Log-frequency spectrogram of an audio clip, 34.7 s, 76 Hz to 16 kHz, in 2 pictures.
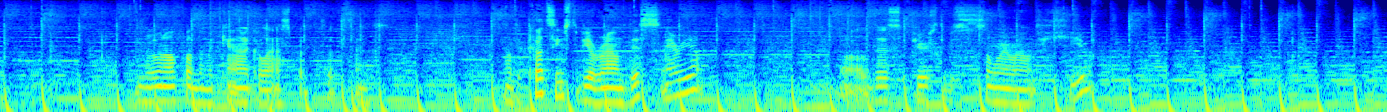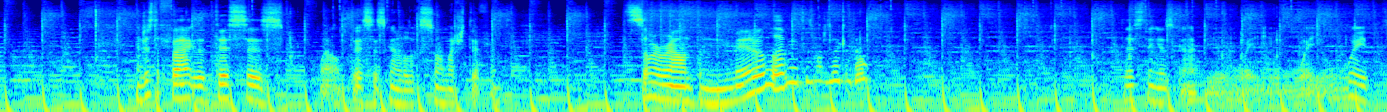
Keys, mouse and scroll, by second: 0.0 shift+f, 0.6 Tab, 1.2 shift+f, 3.9 a, 6.0 ctrl+r, 8.2 shift+f, 9.7 3, 10.3 right click, 10.9 g, 13.6 shift+f, 16.1 shift+f, 19.6 shift+f, 20.9 shift+f, 22.1 right click, 22.6 s, 28.0 shift+f, 29.6 a, 30.1 right click, 30.9 shift+f, 32.2 shift+right click, 32.4 shift+right click, 32.8 shift+f, 33.7 s.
